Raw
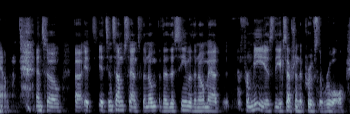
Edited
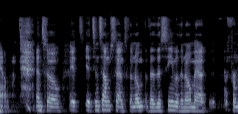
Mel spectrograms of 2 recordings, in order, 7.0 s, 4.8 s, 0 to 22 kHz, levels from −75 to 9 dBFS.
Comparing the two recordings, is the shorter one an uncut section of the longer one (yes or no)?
no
